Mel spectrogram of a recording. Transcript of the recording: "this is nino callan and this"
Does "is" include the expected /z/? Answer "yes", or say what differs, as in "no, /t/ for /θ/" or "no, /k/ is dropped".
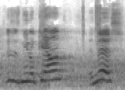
yes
